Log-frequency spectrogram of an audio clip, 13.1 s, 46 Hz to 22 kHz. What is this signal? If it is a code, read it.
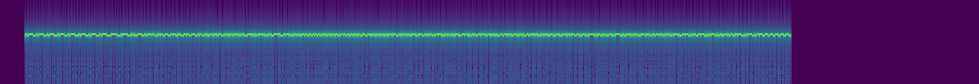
NAVTEX (SITOR-B), 100 baud, 170 Hz shift, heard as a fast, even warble, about 1700 Hz centre. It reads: ZCZC AE30 FIRING EXERCISE 16 1900 UTC WITHIN 22 NM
